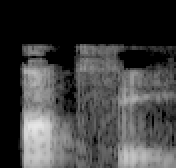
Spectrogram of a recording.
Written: opsy

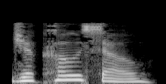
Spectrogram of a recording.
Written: giocoso

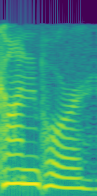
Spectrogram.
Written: Kanpur

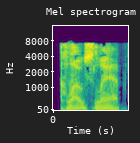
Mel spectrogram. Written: close-lipped

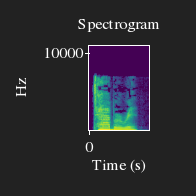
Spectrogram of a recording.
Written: tabaret

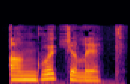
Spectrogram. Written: unguiculate

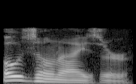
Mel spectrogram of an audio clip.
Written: ozonizer

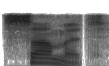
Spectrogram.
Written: summit

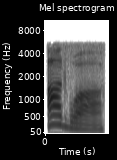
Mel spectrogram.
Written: Adwa

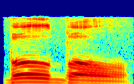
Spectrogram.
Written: bulbul

